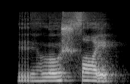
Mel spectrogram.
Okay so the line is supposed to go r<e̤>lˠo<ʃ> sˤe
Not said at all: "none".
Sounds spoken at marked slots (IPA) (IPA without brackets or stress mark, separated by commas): e̤, ʃ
